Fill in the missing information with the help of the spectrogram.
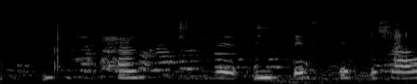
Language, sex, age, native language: Icelandic, female, 9, Icelandic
